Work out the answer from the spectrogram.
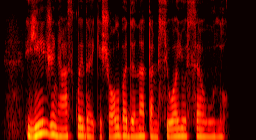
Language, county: Lithuanian, Telšiai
